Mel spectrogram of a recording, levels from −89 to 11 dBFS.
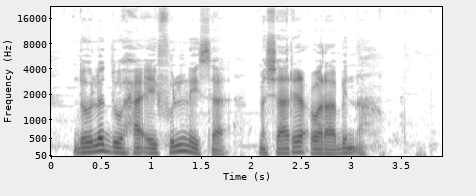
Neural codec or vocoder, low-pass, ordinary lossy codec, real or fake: none; none; none; real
